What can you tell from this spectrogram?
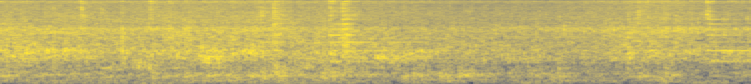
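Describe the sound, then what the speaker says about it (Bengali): Pieces of pointed gourd (potol) fry with salt and turmeric in a pan, giving a steady bright sizzle that stays loud and even throughout, with faint stirring and no talking. "হলুদ আর লবণটা দিয়ে পটলগুলোকে আমি সুন্দর করে ভেজে নেব।"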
